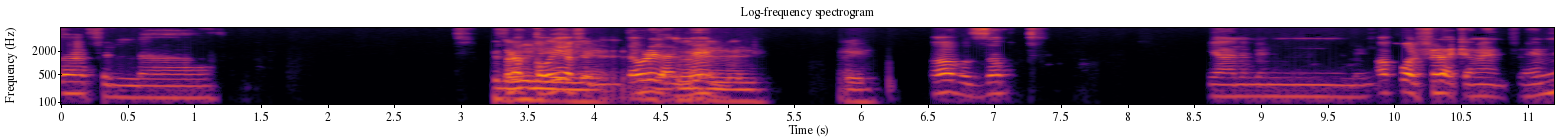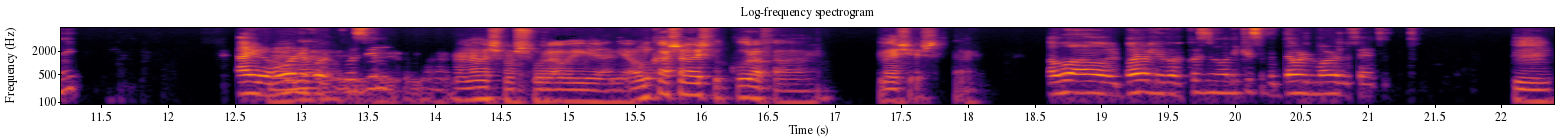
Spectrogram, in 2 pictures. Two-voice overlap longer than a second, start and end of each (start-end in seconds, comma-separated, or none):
3.2-5.0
